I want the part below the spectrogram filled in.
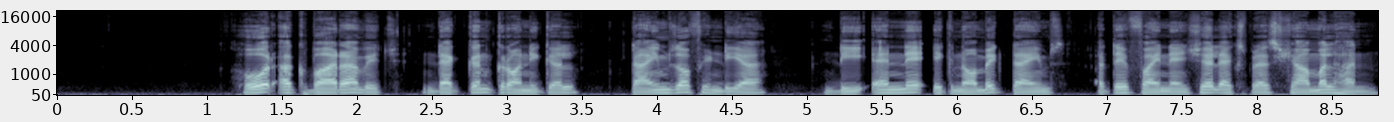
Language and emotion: Punjabi, neutral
